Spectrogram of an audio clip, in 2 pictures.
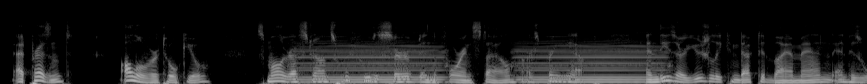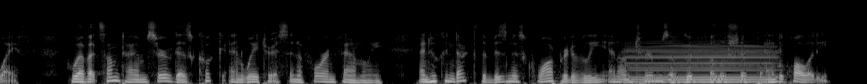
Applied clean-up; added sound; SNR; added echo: none; Bowed string instrument; 2 dB; none.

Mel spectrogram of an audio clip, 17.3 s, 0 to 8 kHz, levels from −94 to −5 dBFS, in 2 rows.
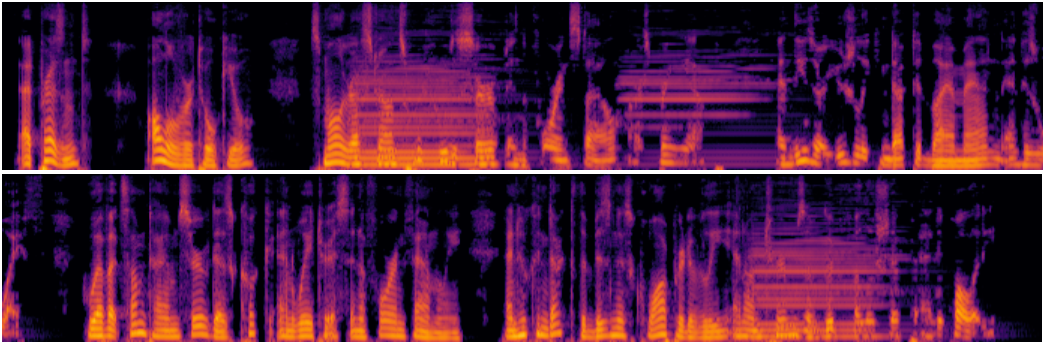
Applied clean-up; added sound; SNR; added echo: classical method spectral subtraction.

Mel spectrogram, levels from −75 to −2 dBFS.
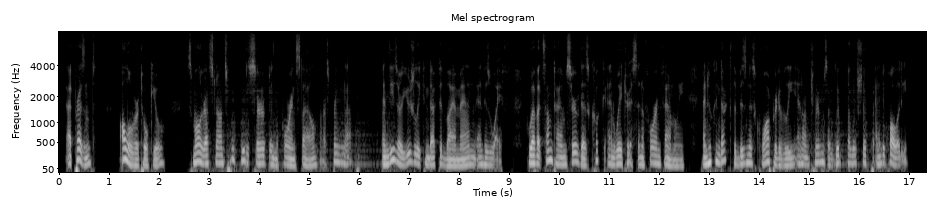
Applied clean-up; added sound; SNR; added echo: neural separator model SepFormer DNS4.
